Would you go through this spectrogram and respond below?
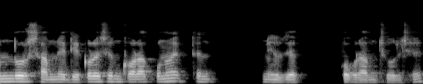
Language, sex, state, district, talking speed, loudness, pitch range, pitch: Bengali, male, West Bengal, North 24 Parganas, 140 wpm, -20 LUFS, 115-130 Hz, 120 Hz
